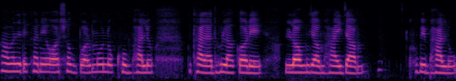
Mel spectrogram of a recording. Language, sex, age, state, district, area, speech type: Bengali, female, 18-30, West Bengal, North 24 Parganas, rural, spontaneous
